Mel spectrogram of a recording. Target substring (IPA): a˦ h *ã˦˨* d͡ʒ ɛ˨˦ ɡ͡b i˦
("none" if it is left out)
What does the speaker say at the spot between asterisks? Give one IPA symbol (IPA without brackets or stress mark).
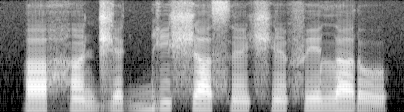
ã˦˨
